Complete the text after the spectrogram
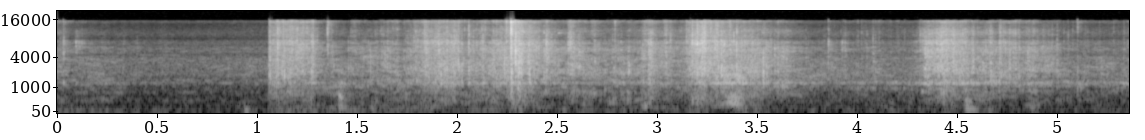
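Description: Dry leaves crunch and rustle underfoot.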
